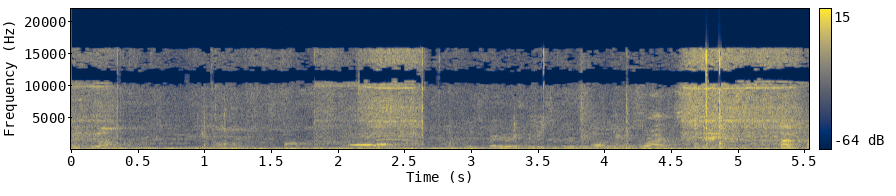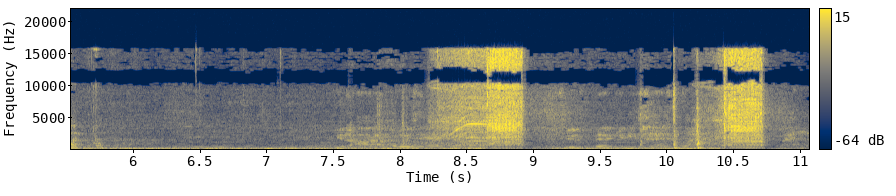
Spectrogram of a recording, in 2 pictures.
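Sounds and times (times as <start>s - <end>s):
power tool whining: 8.2s - 9.0s.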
